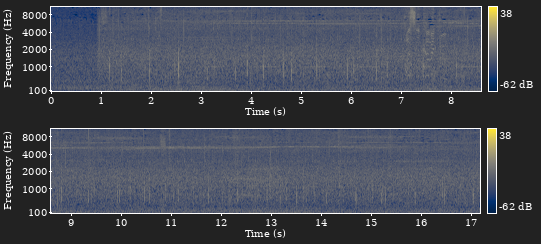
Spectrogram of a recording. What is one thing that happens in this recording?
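Traffic hums steadily on a city street.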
